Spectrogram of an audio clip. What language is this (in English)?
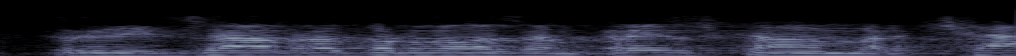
Catalan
